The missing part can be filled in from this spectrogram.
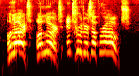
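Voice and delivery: shrill, very high, alarmed shout. Narrating a scene, voicing the alarm the players hear echoing down the hall: shouting an alarm. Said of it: "being shouted in Dwarvish".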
